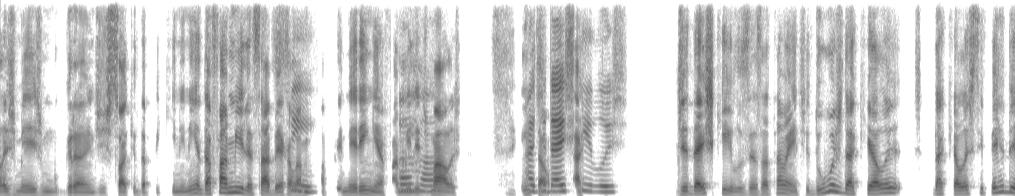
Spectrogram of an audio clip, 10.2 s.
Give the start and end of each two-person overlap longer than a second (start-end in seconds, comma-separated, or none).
none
